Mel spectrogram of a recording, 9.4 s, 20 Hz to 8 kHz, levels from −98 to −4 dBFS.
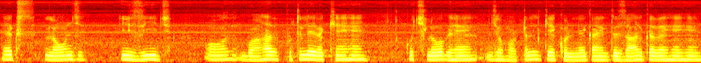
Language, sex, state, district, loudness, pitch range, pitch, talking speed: Hindi, male, Rajasthan, Bikaner, -19 LUFS, 130-145 Hz, 135 Hz, 130 wpm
